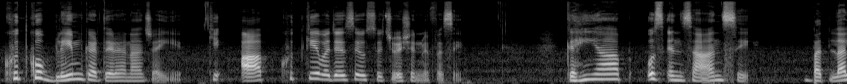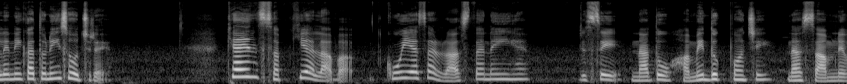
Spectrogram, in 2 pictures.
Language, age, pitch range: Hindi, 20-39, 185-250 Hz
